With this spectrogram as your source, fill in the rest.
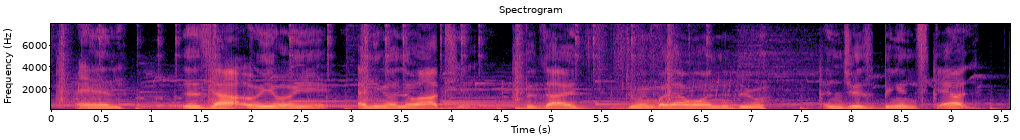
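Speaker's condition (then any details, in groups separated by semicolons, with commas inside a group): Cerebral palsy; voice noticeably affected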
